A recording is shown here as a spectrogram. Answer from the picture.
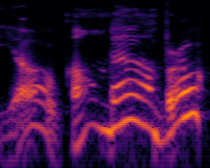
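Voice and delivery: high, soft, drawn-out startled protest; mock shock. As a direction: back off in a squeaky, taken-aback voice. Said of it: "I was kinda shocked".

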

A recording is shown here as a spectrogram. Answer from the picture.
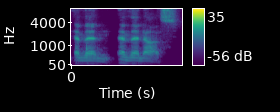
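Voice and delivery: ordinary talk

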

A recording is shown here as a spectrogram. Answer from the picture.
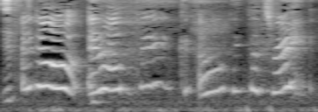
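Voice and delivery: very high, whiny doubt; high squeaky disbelief. Pretend. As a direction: squeal it in mock shock. Mock doctor reacting high-pitched.

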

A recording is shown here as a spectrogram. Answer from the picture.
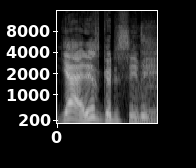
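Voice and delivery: loud, cocky teasing imitation; mock aggro comeback. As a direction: throw it back loudly, full of yourself. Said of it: "I'm so aggro".

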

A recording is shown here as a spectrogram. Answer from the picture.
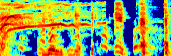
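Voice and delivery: very high, loud shrieking laughter; howling laugh. Real, not acted. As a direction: burst out laughing. Big laugh at the joke.

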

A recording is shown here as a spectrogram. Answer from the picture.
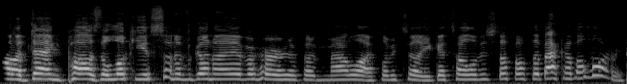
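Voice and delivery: high, twangy folksy boast; hillbilly accent. Retold or imitated.

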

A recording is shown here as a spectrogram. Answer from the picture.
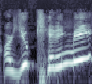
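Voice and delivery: high, loud mock disbelief; loud, high-pitched imitation of an outraged reaction; incredulous outburst. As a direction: act out indignant disbelief, pitch shooting up. Acting out woman's incredulous reaction.

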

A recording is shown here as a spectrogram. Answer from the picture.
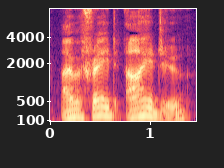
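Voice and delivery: courteous apology, voice lifted; apologetic. A narrator's reading. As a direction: break bad news with mock regret. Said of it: "said Dumbledore apologetically".

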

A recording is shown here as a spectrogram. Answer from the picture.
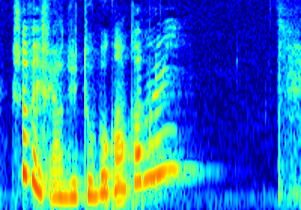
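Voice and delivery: high hushed eager plan; a small elephant whispering his idea; little elephant voice. A narrator's reading. Little elephant watching the lizard, high eager whisper.

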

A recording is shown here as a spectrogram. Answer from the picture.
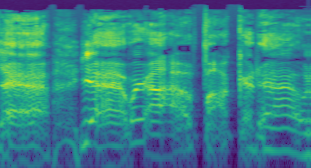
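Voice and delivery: high, hammed-up crowd whoop; a riled-up club member egging him on; rowdy cheer.

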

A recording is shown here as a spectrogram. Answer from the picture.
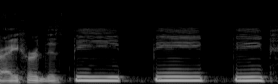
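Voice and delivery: high, sing-song beep beep imitation; beeping noise. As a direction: mimic a machine beeping. Imitating the coffee maker beeping.

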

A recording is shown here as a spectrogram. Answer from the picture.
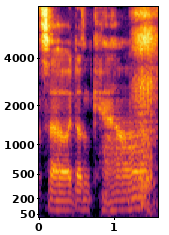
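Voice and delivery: put-on slow drawled valley girl. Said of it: "how I said that like a valley girl".

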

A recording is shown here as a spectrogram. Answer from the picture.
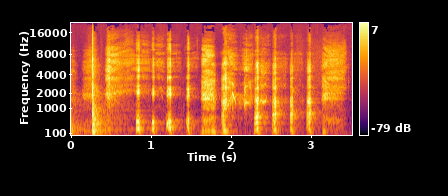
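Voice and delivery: breathless, unvoiced wheeze of a laugh; can't hold the laugh in; wheezing laugh. Real, not acted. A friend cracking up over his own prison joke, wheezing laugh.

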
